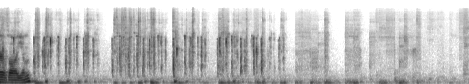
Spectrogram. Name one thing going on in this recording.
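Keys clatter quickly on a computer keyboard.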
